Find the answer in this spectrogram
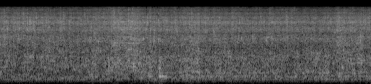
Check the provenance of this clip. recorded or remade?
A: recorded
